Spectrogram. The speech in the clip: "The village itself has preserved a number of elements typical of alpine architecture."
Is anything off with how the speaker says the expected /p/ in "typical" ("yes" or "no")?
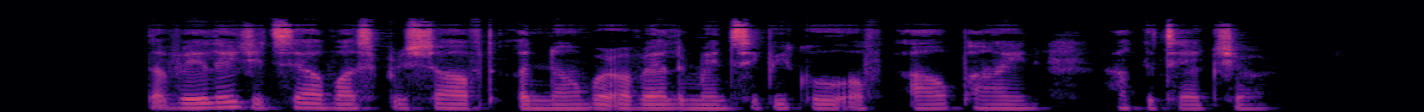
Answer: no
